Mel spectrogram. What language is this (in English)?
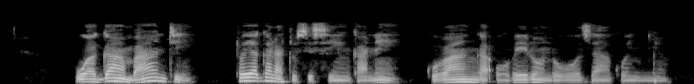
Ganda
